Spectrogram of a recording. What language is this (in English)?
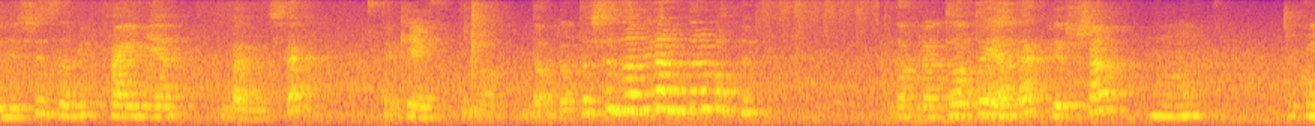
Polish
